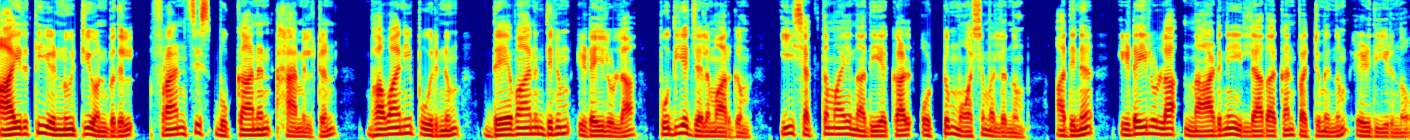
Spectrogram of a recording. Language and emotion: Malayalam, neutral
